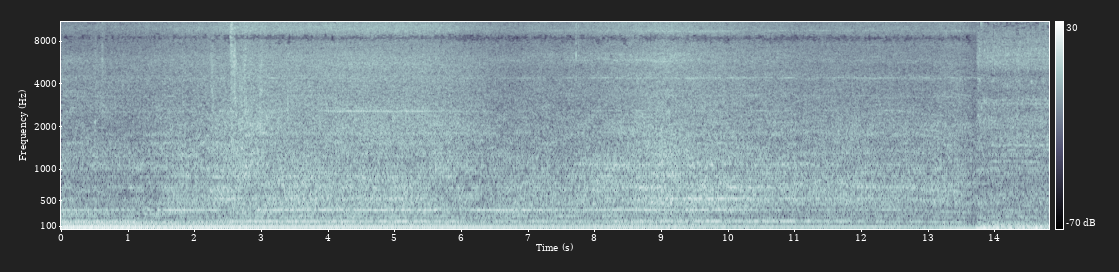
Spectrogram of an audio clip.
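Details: 1990 Ford F250 351W V8 at idle, burning smoke: a low rumbling with an uneven puffing edge. An exhaust leak is suspected.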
